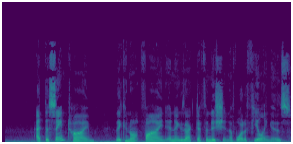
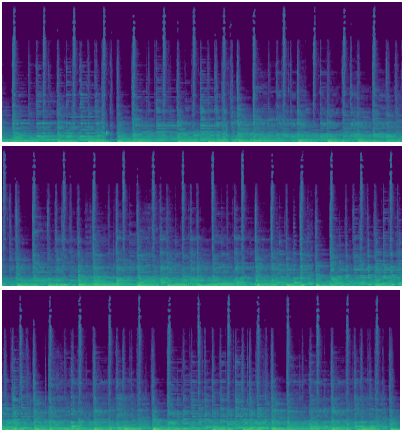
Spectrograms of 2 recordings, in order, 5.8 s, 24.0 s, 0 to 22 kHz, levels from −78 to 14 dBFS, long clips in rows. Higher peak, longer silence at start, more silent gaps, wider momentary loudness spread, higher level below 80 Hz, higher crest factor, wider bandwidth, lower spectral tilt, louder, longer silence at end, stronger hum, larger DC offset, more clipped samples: second, -8 dBFS vs -2 dBFS; about the same, 0.05 s vs 0 s; neither; first, 8 LU vs 4 LU; second, -46 dBFS vs -24 dBFS; about the same, 18 dB vs 14 dB; second, 16 kHz vs over 20 kHz; second, -3.5 dB/octave vs -6.5 dB/octave; second, -27 LUFS vs -17 LUFS; about the same, 0 s vs 0 s; neither; neither; neither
